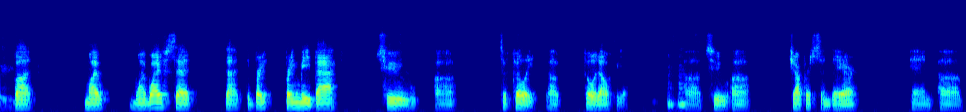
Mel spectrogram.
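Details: Adult man with aphasia after an ischemic stroke that occurred together with a heart attack about five and a half years earlier; still has trouble with names and word tenses.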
